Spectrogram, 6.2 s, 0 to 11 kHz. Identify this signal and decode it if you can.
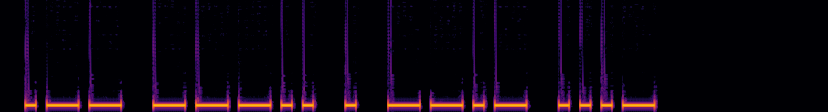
Morse code, heard as a keyed tone, about 15 wpm, 700 Hz. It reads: W8EQV
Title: USA Call Signs - 5 Characters - Repeated 3x - 15wpm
